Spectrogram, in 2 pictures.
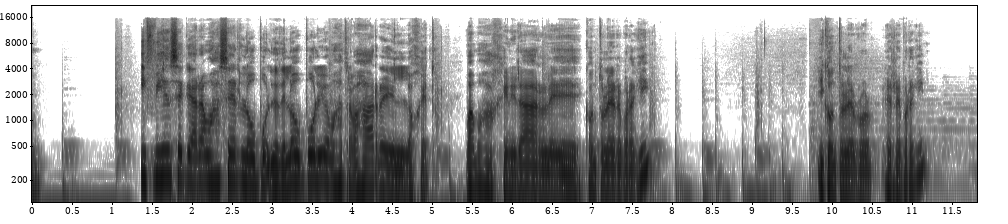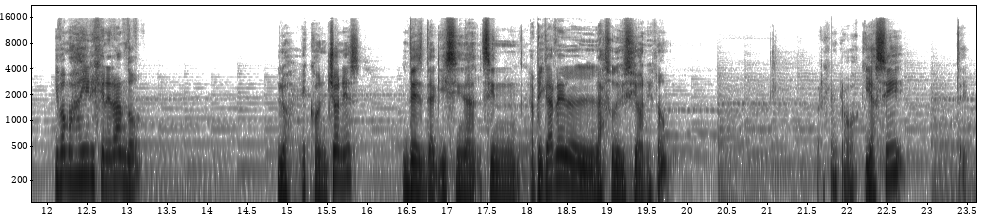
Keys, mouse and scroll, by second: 0.5 right click, 1.2-2.5 middle drag, 2.5-3.1 scroll up 1, 3.1-5.3 middle drag, 5.3 Tab, 5.7-7.5 middle drag, 7.5 ctrl+r, 10.1 ctrl+r, 14.1-15.4 scroll up 2, 15.5 right click, 16.2 shift+right click, 17.3 g, 19.9-22.9 drag, 23.1 right click.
